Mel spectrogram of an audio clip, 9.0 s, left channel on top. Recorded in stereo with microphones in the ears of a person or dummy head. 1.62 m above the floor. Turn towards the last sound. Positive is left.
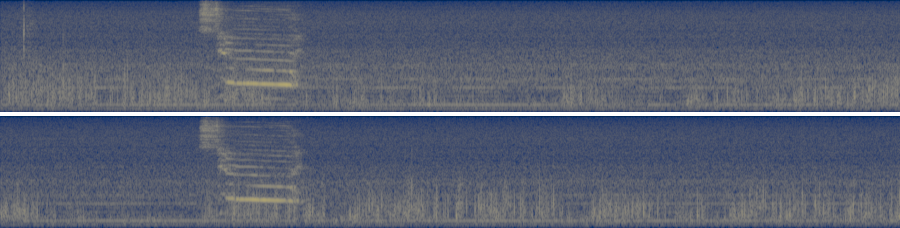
turn(degrees=65)  # may be behind; listen again after turning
